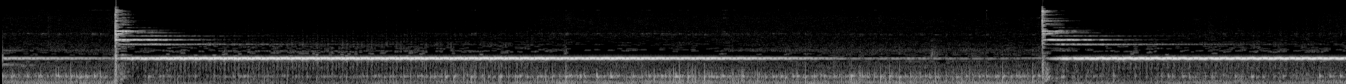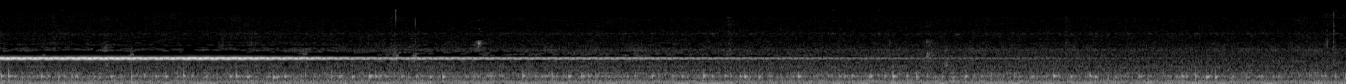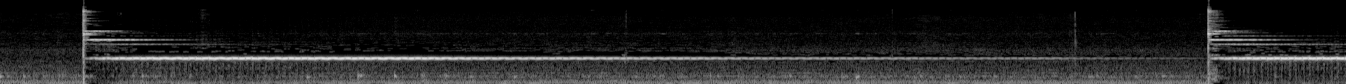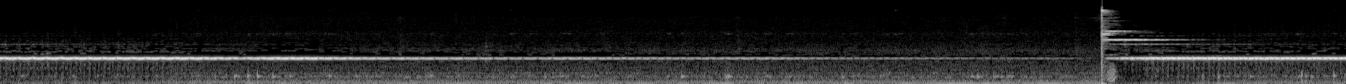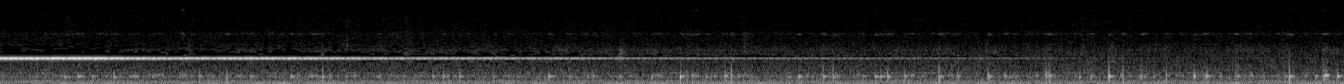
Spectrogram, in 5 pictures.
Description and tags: cukraus dangtelis42
metal lid spinning on various surfaces, hit by other objects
